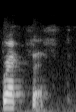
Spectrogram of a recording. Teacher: You hear, I think it sounds like a short U, breakfast. Some of you may live in a part of the country where it sounds like a short E, but here in Kansas, short U.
